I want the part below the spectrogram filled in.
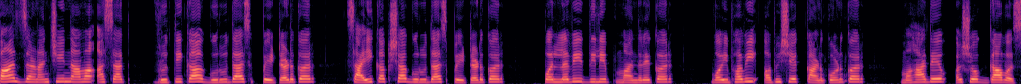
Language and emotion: Goan Konkani, neutral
